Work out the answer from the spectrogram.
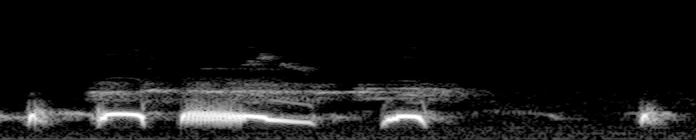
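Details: Spotted doves, both male and female, used to rouse captive doves: soft, low cooing notes in a short phrase of rounded hoots, one long drawn note sliding downward, then a final brief coo after a pause.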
